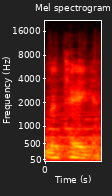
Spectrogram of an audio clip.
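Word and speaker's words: Meteghan: tank and the taking because that's how you pronounce it mategan yes okay I watched so special about mategan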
